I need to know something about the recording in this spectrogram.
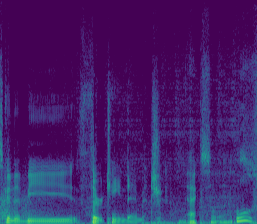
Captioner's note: sound of a gunshot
